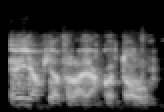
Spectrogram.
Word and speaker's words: Eyjafjallajökull: pronouncing this Icelandic Okay, here we go. word? Eyjafjallajökull.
